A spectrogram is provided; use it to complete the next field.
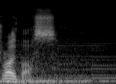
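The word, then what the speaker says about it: rooibos: tea the other day how is it pronounced Robos this is how it is pronounced so at least it is how I have always pronounced it foreign digging down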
